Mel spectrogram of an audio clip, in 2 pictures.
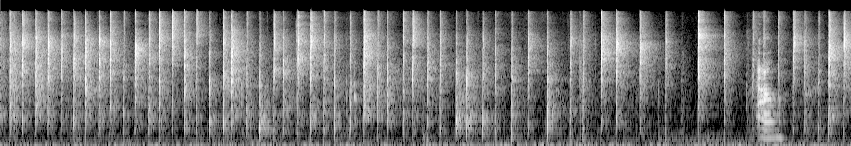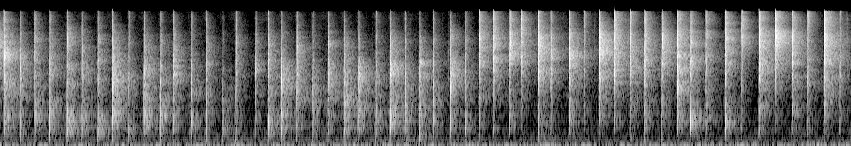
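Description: Improvised drum roll: fast, even tapping, with a short vocal sound about halfway through.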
